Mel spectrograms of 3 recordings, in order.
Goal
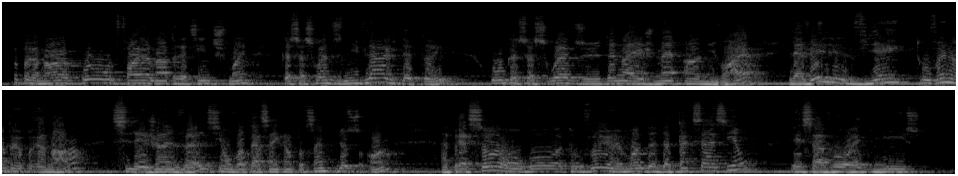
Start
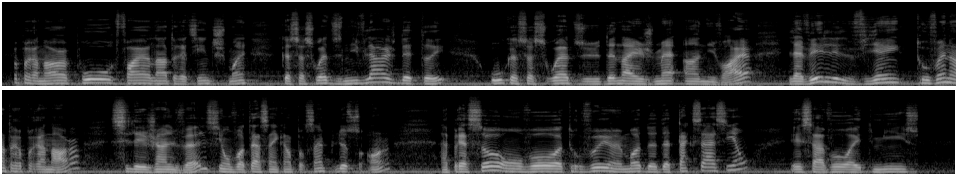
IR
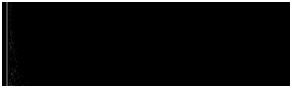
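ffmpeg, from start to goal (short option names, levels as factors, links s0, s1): -filter_complex "[0:a]asettb=1/sr,asplit=3[s0][s1][s2];[s0]atrim=end=3.844[s3];[s1]atrim=start=3.84:end=4.37,asetpts=PTS-STARTPTS,afade=t=in:d=0.004:c=qsin,afade=t=out:st=0.526:d=0.004:c=qsin,afreqshift=-21[s4];[s2]atrim=start=4.366[s5];[s3][s4]acrossfade=d=0.004:c1=hsin:c2=qsin[s6];[s6][s5]acrossfade=d=0.004:c1=qsin:c2=hsin[s7];[1:a]atrim=start_sample=2205,afade=t=out:st=0.28:d=0.01,atrim=end_sample=12789[s8];[s7][s8]afir=irnorm=-1:irlink=0,asettb=1/sr,asplit=3[s9][s10][s11];[s9]atrim=end=14.684[s12];[s10]atrim=start=14.68:end=15.23,asetpts=PTS-STARTPTS,afade=t=in:d=0.004:c=qsin,afade=t=out:st=0.546:d=0.004:c=qsin,acompressor=threshold=0.0316:ratio=8[s13];[s11]atrim=start=15.226[s14];[s12][s13]acrossfade=d=0.004:c1=hsin:c2=qsin[s15];[s15][s14]acrossfade=d=0.004:c1=qsin:c2=hsin,asoftclip=type=hard:threshold=0.0335,equalizer=f=110:t=o:w=0.5:g=11.5,flanger=delay=9.6:depth=3.8:regen=33:speed=0.12:shape=triangular,asettb=1/sr,asplit=3[s16][s17][s18];[s16]atrim=end=9.564[s19];[s17]atrim=start=9.56:end=10.24,asetpts=PTS-STARTPTS,afade=t=in:d=0.004:c=qsin,afade=t=out:st=0.676:d=0.004:c=qsin,adynamicequalizer=threshold=0.00112:dfrequency=4900:dqfactor=0.7:tfrequency=4900:tqfactor=0.7:attack=5:release=100:ratio=0.375:range=3.5:mode=boostabove:tftype=highshelf[s20];[s18]atrim=start=10.236[s21];[s19][s20]acrossfade=d=0.004:c1=hsin:c2=qsin[s22];[s22][s21]acrossfade=d=0.004:c1=qsin:c2=hsin,volume=0.668"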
